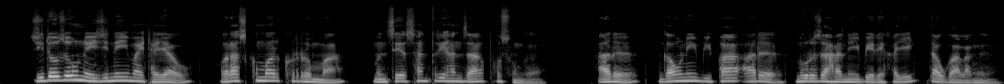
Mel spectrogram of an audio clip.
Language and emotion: Bodo, neutral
